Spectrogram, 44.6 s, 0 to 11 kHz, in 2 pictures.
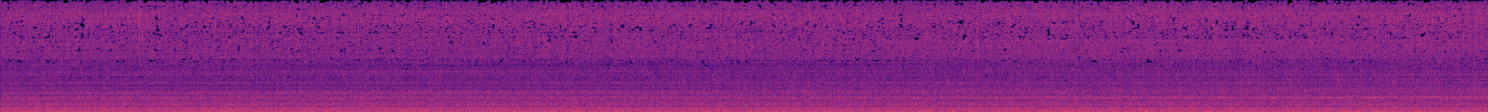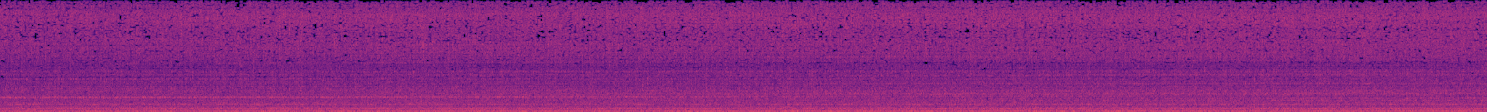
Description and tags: laundromat washers washing machines close rinse3
close, laundromat, machines, rinse, washing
